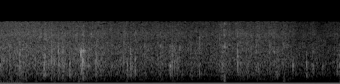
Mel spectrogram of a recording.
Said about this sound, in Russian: Начался дождь, и вскоре он перешел в настоящий ливень.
